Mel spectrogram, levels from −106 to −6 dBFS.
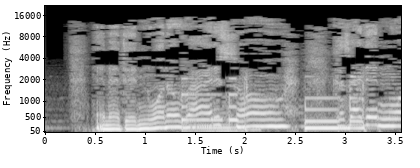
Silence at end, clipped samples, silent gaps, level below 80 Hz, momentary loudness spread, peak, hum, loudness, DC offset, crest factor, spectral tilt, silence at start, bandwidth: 0 s; under 0.1%; none; -40 dBFS; 3 LU; -6 dBFS; none; -16 LUFS; under 0.1%; 10 dB; -5.5 dB/octave; 0.25 s; 15.5 kHz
